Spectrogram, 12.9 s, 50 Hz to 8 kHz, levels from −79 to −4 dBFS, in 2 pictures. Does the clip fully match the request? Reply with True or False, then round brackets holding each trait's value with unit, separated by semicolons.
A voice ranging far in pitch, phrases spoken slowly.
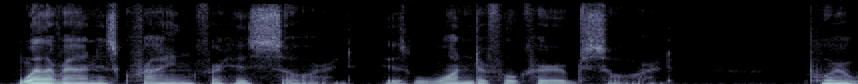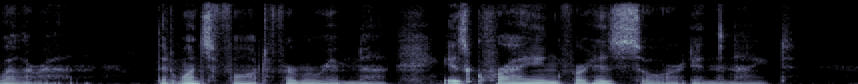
False (2.9 semitones; 115 wpm)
